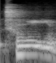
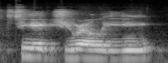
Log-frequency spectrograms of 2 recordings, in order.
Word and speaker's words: Tule: I think it's the Tule River is what they live next to. It's Thule, and I can't remember the name of the city in California that it runs by.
